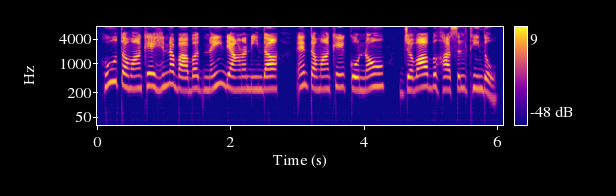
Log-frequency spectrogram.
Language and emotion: Sindhi, neutral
